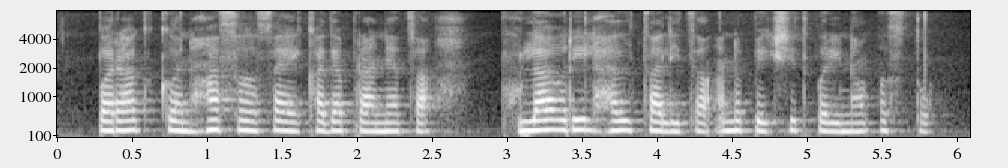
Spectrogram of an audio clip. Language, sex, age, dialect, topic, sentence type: Marathi, female, 36-40, Northern Konkan, agriculture, statement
